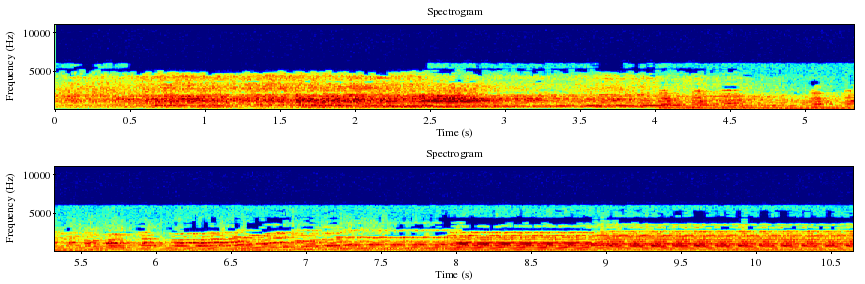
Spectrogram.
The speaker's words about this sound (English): I take this same train every week at this time.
